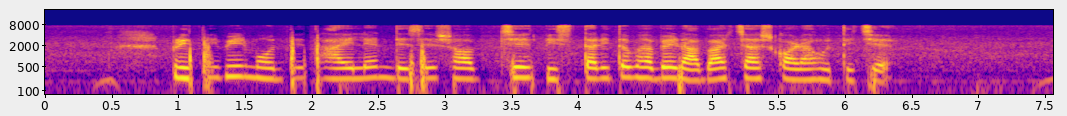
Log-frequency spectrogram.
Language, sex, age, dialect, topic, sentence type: Bengali, female, 18-24, Western, agriculture, statement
